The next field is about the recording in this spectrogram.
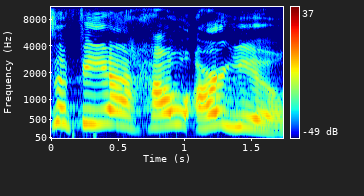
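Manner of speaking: bright, eager, excited, high and loud. Retelling picking up a neighbor's phone call: retelling an excited greeting. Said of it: "I picked up my phone excitedly".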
